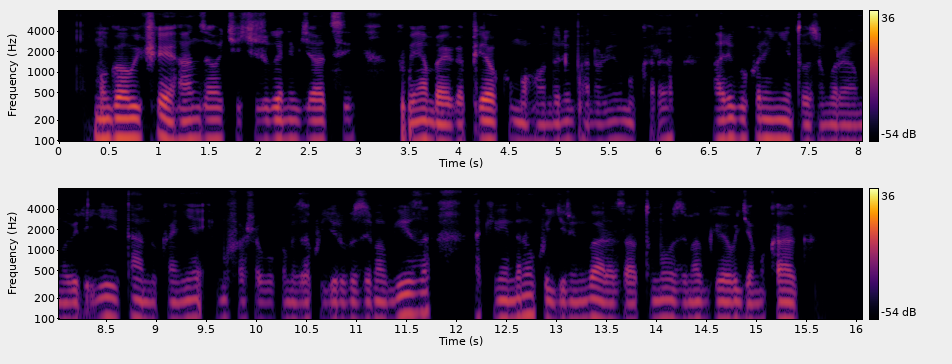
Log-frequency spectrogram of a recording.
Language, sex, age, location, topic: Kinyarwanda, male, 18-24, Kigali, health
